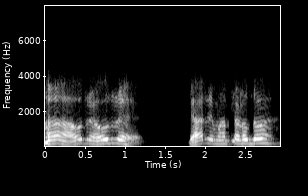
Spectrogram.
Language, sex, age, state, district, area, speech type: Kannada, male, 60+, Karnataka, Gulbarga, urban, conversation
